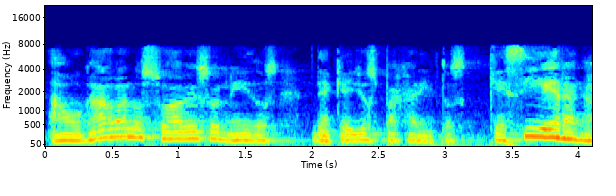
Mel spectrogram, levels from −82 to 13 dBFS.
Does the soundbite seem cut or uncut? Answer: uncut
